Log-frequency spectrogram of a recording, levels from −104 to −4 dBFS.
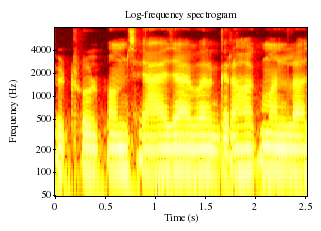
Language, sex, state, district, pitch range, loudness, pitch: Chhattisgarhi, male, Chhattisgarh, Sarguja, 100-105 Hz, -14 LUFS, 105 Hz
